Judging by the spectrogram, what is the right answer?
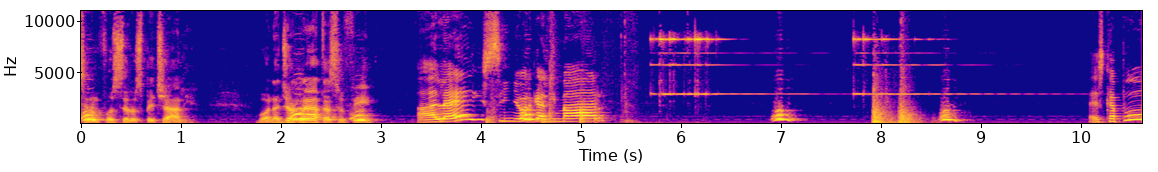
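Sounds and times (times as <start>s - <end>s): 
dog barking: 0.0s - 0.3s, 2.1s - 3.0s, 6.9s - 7.2s, 8.6s - 8.9s
speech: 0.1s - 5.6s, 10.1s - 10.6s
faint ringing: 5.6s - 10.6s
brief clattering knock: 7.9s - 8.6s.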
